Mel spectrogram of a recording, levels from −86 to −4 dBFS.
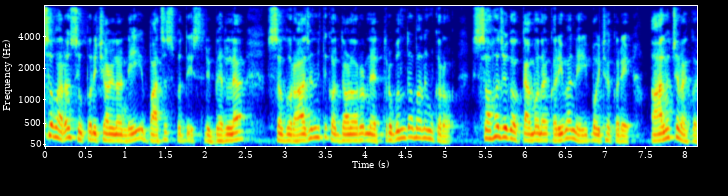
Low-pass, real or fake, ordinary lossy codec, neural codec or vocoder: none; fake; none; codec, 16 kHz, 8 kbps, FunCodec, trained on LibriTTS, 25 frames a second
